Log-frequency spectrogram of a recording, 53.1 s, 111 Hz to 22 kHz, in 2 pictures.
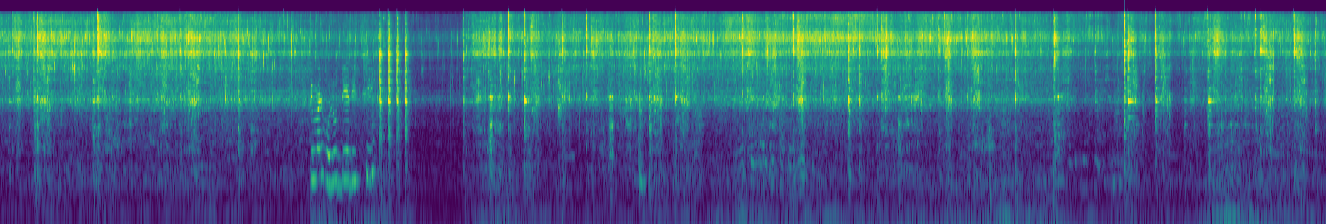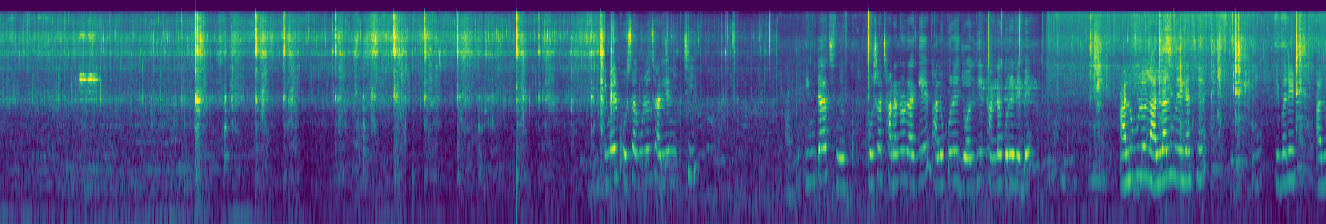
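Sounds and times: potatoes sizzling in oil: 0.0 - 53.0
metal spatula scraping pan: 0.1 - 4.2, 9.2 - 26.5, 30.1 - 39.0, 48.2 - 53.0.

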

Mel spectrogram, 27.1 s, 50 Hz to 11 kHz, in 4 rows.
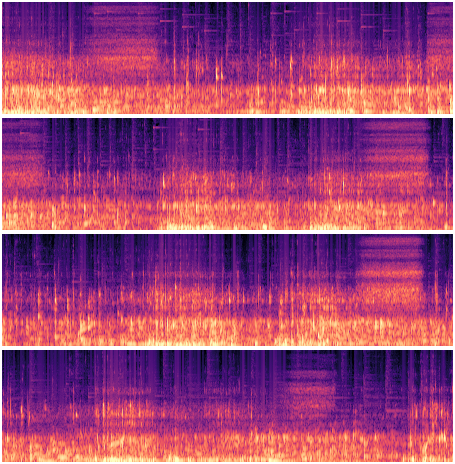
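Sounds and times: exhaled bubbles rumbling: 0.0 - 27.0
hissing regulator inhalation: 1.2 - 2.7, 6.3 - 7.8, 12.1 - 13.4, 18.8 - 20.0, 24.4 - 26.0.

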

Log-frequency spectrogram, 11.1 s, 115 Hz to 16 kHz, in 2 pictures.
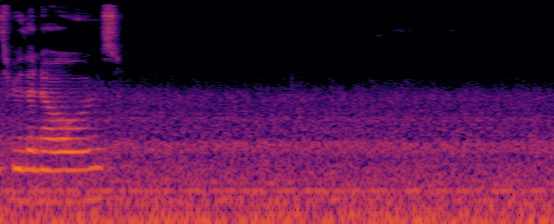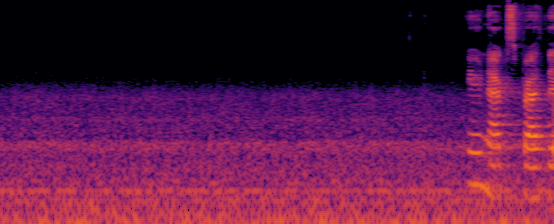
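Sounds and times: low background rumble: 0.0 - 11.0
low hum: 0.0 - 11.0.

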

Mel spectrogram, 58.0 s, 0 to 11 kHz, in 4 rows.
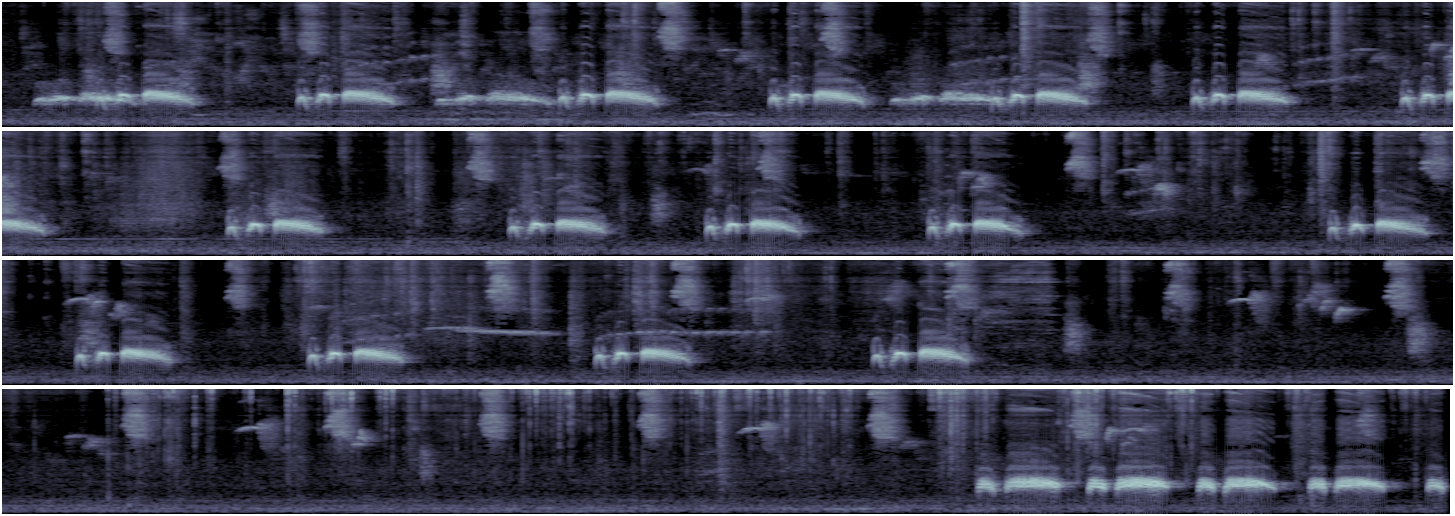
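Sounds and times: dove cooing: 0.0 - 2.3, 3.0 - 16.1, 16.7 - 18.3, 19.2 - 20.9, 21.5 - 22.8, 23.8 - 25.2, 27.7 - 29.2, 29.8 - 31.0, 32.0 - 36.9, 37.6 - 39.6, 46.4 - 58.0.

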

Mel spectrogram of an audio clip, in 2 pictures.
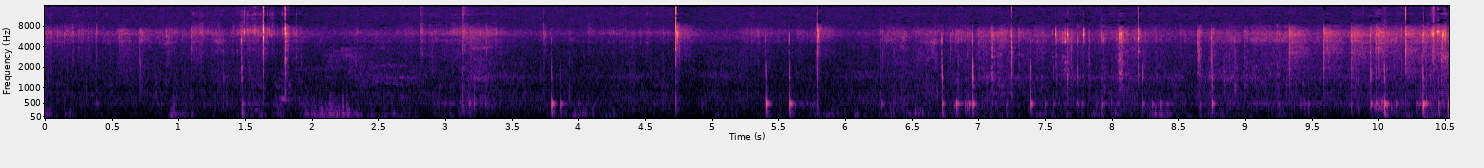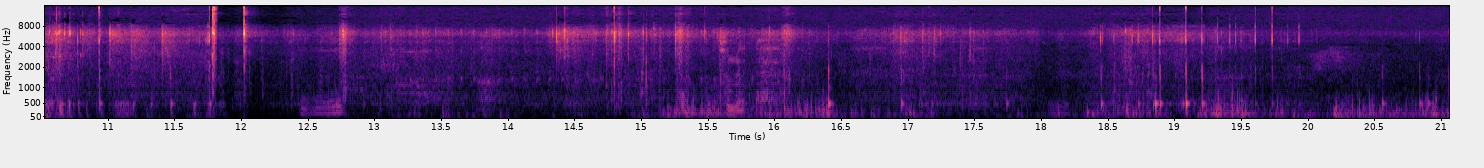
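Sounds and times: clothing and gear rustling: 0.0 - 2.1, 6.2 - 19.6.

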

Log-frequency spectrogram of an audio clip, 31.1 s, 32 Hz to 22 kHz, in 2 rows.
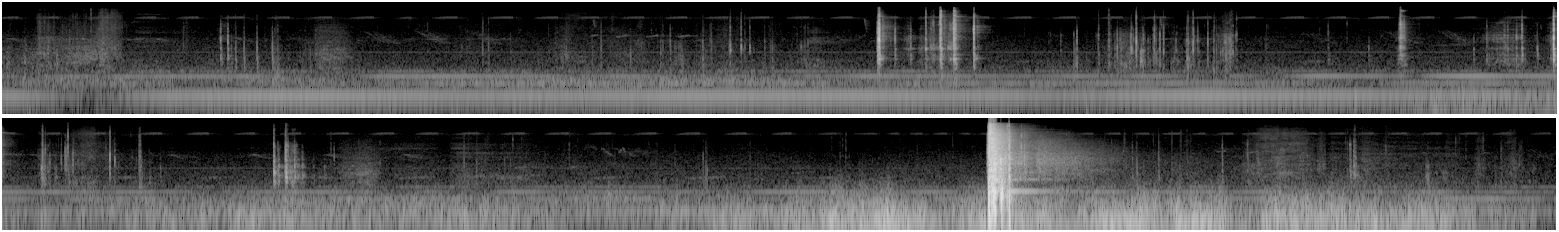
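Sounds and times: air rifle clicks and clacks: 8.8 - 9.8, 25.4 - 26.4.

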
